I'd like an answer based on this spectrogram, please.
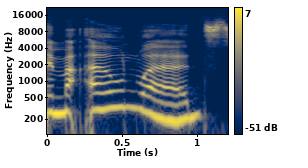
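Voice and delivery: high, slow fake Scottish accent. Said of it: "what's the Scottish thing?".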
